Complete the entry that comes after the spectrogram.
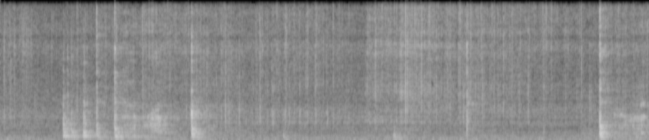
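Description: Palak vadi (spinach and chana dal rolls) sizzling as they shallow-fry in oil in a nonstick pan, while a wooden spatula scrapes and knocks against the pan as the rolls are lifted out. The sharpest knocks come about half a second in, near two seconds and just before the end.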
